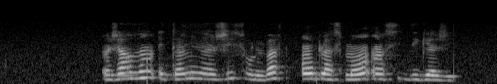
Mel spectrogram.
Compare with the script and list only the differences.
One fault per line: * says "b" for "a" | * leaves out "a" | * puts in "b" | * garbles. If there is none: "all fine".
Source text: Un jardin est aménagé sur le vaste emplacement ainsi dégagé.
all fine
